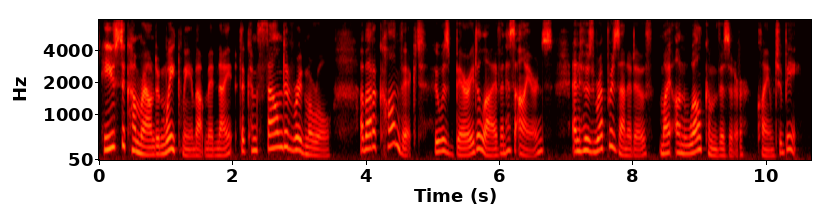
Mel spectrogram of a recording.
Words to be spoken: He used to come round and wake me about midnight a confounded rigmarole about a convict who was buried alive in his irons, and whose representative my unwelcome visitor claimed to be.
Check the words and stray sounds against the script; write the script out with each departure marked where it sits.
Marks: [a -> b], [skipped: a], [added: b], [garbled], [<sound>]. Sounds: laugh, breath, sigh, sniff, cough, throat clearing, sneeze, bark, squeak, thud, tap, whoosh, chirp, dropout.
He used to come round and wake me about midnight a confounded rigmarole about a convict who was buried alive in his irons, and whose representative my unwelcome visitor [dropout] claimed to be.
